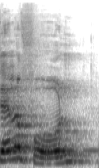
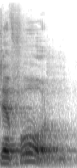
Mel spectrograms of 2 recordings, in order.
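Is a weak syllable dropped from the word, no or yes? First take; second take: no; yes. First: All syllables of the word are pronounced. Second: A weak syllable of the word is left out. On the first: "instead of saying telephone" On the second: "deleting or not speaking out weak syllables"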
